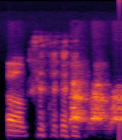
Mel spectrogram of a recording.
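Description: A dog barks indoors in a quick cluster of several close, loud barks and yips, heard alone without talk.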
